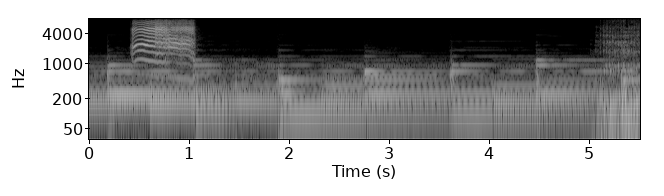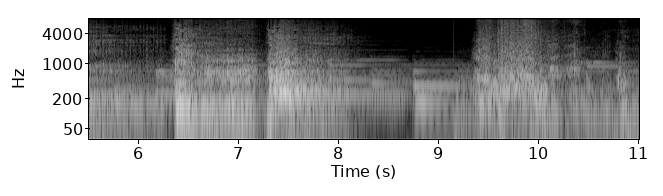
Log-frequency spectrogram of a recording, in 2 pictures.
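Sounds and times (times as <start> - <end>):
soft piano music: 0.0 - 6.4, 8.0 - 9.4
lion calling hoarsely: 0.4 - 1.1.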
